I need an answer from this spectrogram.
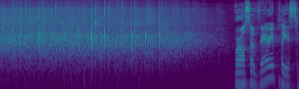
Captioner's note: audience applauding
